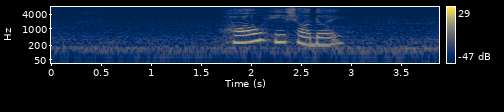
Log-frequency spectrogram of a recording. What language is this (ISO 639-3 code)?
ben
